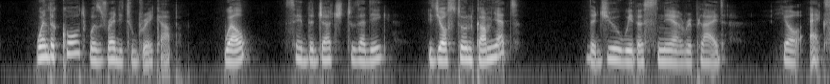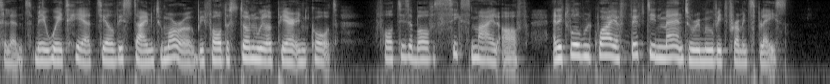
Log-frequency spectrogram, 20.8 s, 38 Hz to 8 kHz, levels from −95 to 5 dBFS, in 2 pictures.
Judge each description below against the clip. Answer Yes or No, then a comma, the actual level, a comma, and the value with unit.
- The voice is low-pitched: No, medium, 180 Hz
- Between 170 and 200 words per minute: Yes, average, 175 wpm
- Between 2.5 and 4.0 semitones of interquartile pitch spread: Yes, average, 3.4 semitones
